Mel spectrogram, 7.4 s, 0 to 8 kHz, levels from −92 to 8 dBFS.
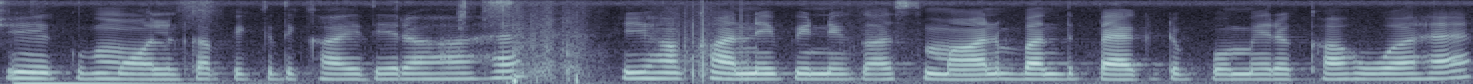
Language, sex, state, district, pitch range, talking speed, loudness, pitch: Hindi, female, Punjab, Pathankot, 185-200 Hz, 170 wpm, -18 LUFS, 190 Hz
